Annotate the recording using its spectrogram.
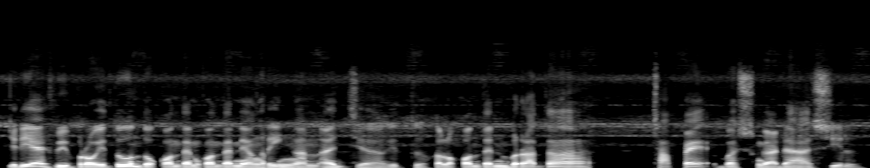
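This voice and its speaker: On his livestream, a man from Banyumas in Central Java casually responds to viewer comments in a Javanese accent. He explores while talking, his voice on the low side at a moderate pace, with a touch of hiss or hum.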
